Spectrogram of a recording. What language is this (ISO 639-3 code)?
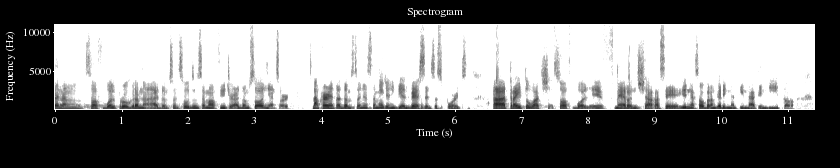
fil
